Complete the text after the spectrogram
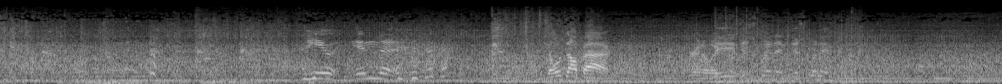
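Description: A helicopter's rotor and engine drone steadily.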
